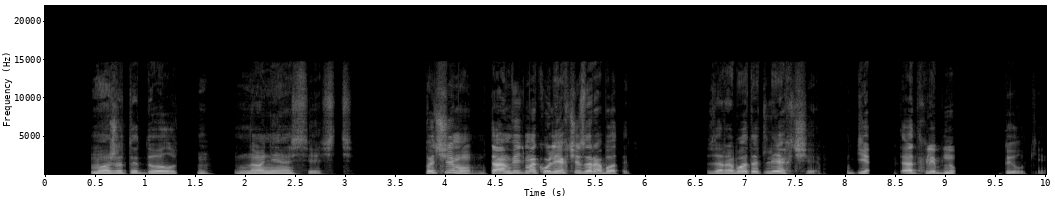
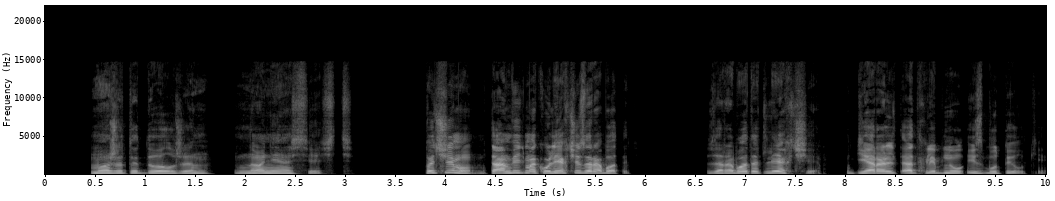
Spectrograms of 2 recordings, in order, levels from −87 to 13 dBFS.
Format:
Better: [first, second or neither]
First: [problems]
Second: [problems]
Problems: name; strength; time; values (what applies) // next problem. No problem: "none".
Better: second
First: audio cutting out; at 1.5 s, at 8 s and at 9 s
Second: none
